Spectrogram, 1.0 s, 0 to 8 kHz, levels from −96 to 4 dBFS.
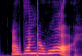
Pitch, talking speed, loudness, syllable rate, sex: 375 Hz, 175 wpm, -16 LUFS, 5.5 syllables/s, female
